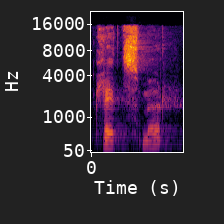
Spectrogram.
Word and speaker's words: klezmer: David, I have the sense that, and excuse my pronunciation, klezmer music, the traditional style, is that pronounced correctly? Klezmer?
